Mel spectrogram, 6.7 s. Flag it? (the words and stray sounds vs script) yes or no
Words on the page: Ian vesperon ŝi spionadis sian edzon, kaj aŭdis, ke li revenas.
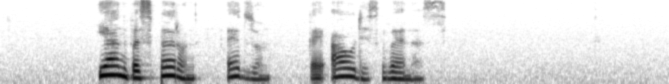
yes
